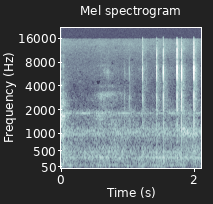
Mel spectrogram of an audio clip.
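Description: Near silence, then a few faint small plastic clicks in the second half as a PVC figure's head is pushed onto its stiff neck joint.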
